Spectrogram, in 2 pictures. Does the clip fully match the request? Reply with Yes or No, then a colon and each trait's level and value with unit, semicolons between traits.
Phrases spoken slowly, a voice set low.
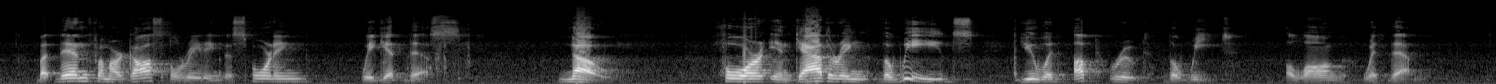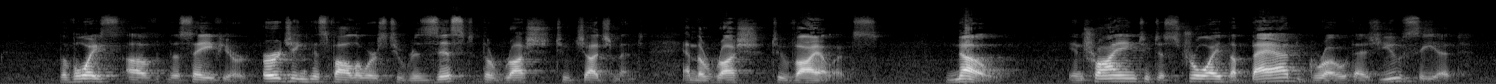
Yes: slow, 110 wpm; low, 125 Hz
